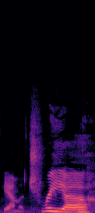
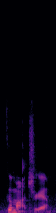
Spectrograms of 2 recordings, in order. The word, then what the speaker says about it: gematria: Now, some people pronounce this gamatria. I've heard gematria. I've heard I trip over it. I've heard all kinds of different pronunciations. I call it gematria.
